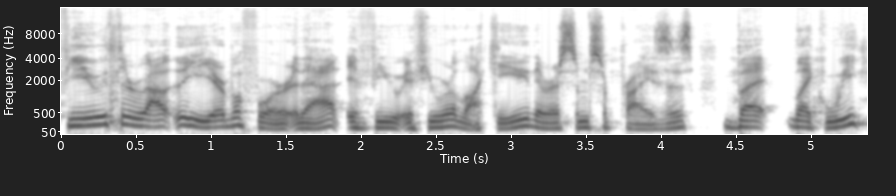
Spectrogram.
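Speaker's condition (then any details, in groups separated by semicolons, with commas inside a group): Cleft lip and palate; bandaged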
